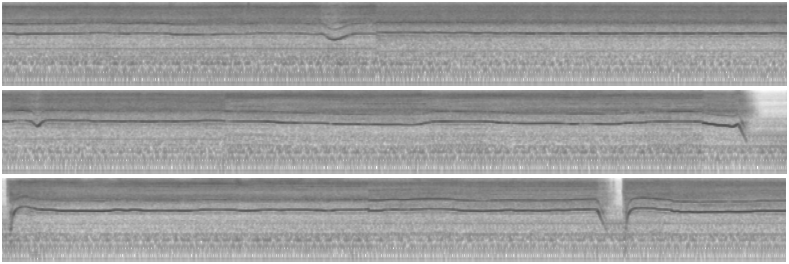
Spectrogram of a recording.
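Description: Air-powered finger belt sander running with a steady high whine over a hiss as its belt works the cooling fins of a motorcycle cylinder barrel, the pitch sagging now and then as the belt is pressed on. It stops for a moment about two-thirds of the way through and again just before the end.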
